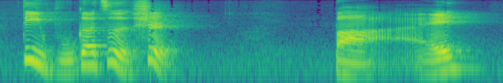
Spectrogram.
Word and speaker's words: 百: "bai2" Now fifth character is: "bai3" "bai3" Pronunciation is very similar , but it is third tone.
